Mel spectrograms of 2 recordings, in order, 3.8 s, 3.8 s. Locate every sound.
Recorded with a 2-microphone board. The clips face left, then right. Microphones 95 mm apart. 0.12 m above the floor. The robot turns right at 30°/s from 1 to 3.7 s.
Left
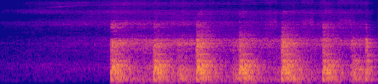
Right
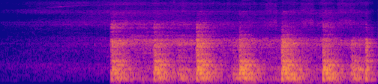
1.1 s hammering: 125° left, 0.9 m; by 3.7 s 155° right, 0.9 m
